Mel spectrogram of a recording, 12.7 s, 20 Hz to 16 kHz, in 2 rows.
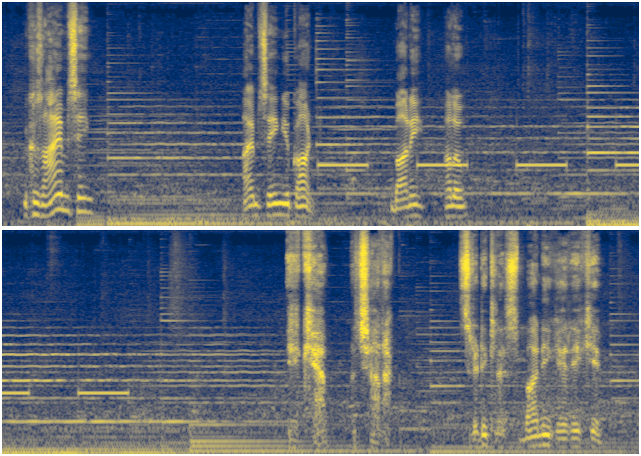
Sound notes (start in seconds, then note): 3.1 Call disconnects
